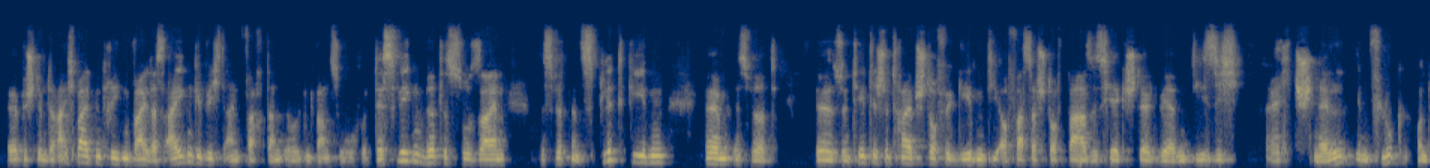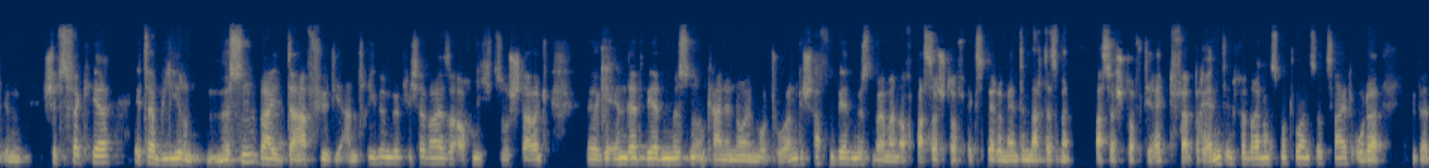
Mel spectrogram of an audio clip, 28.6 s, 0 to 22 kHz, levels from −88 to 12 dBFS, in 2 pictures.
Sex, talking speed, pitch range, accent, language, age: male, 160 wpm, 105-130 Hz, German, German, 50-69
